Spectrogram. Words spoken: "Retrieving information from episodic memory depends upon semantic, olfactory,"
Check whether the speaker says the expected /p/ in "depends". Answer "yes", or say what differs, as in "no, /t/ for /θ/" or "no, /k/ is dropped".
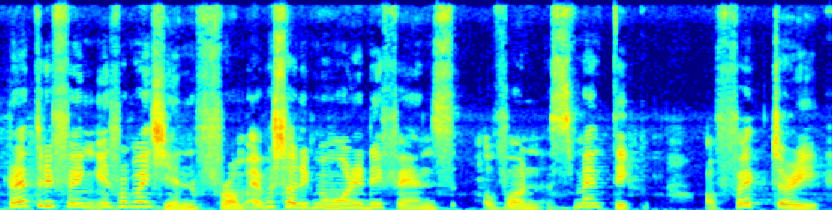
no, /f/ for /p/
